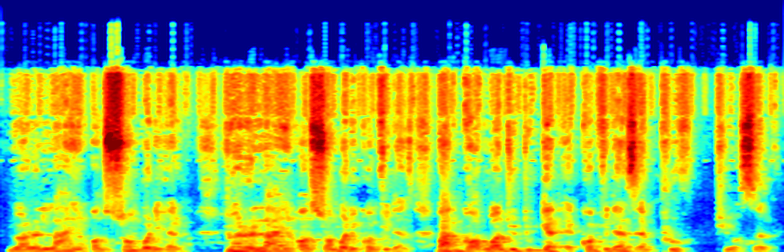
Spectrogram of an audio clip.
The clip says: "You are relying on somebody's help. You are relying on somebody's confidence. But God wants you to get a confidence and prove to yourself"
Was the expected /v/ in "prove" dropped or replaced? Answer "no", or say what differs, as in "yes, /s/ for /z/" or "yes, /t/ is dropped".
yes, /f/ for /v/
